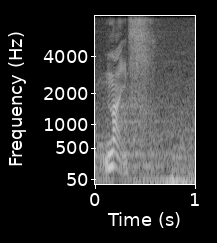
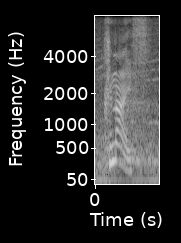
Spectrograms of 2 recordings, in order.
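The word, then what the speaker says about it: knife: هناك أحرف تكتب ولكنها لا تنطق، فالأصل هو المنطوق، تمام. الأصل هو المنطوق المسموع. يعني بعض الناس إذا قال هذه كنايف كي فيها، يقولون لا غلط، ما يقولون كنايف، يقولون نايف سكين.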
